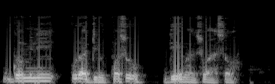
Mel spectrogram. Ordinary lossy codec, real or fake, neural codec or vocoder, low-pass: Opus, 64 kbps; real; none; 9.9 kHz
